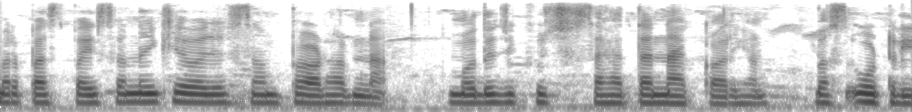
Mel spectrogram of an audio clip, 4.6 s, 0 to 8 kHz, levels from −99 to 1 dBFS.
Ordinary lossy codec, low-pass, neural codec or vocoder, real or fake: none; 7.2 kHz; none; real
